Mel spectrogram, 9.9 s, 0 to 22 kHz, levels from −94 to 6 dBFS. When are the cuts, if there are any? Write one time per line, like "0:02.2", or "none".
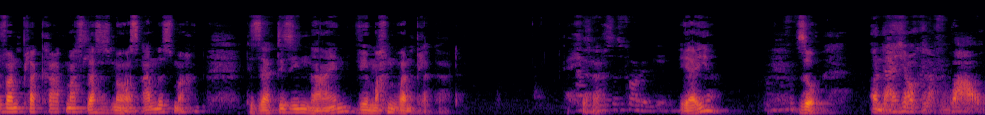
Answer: none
